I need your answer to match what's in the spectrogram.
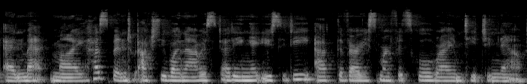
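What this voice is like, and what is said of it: Boston American accent. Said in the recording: “we can hear your accent is originally from, I believe, Boston”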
